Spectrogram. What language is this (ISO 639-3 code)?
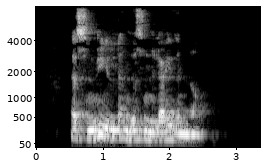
kab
